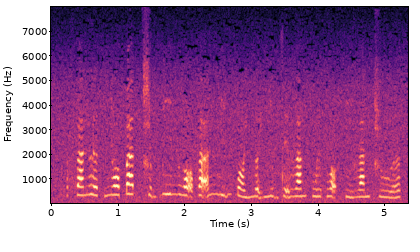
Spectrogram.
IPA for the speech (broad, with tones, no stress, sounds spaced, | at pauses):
f a˨˦ n l ə˨˩ t̚ ɲ ɔ˧ ɓ a˦˥ t̚ t͡ɕ ə̰˧˨ m ɓ i˧ n v ɔ̰˧˨ f a̰˧˥ n ɲ ḭ˧˥ ŋ ɓ ɔ˧˩ j ŋ ə̰ː˧˨ j ɲ ɨ̰˧˨ m t̪ ḛ˧˨ v a˨˦ m h w ɨ˧˩ h w ɔ̰˧˨ x i˧˩ v a˨˦ n t͡ɕ u˧˩˨ ə̯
